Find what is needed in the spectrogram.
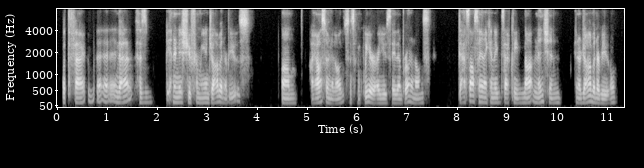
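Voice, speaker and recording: A woman's very deep, low voice at a fairly quick pace, with fairly even intonation, in a dry, close sound with no echo and a quiet background. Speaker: student panelist. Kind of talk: panel discussion. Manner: fast; loud.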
